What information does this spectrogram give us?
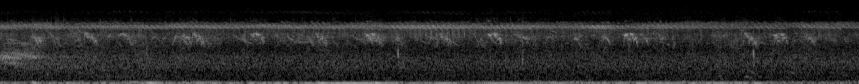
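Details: Flock of Bohemian waxwings perched high in a city tree in spring in Yekaterinburg, resting after feeding on rowan and hawthorn berries, giving a steady overlapping chorus of very high, thin, ringing trills over low traffic hum.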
